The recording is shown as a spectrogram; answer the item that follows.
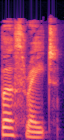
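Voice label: "birth rate", British English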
